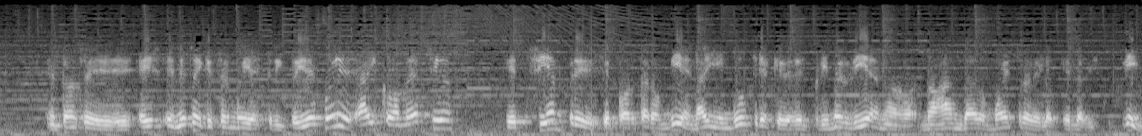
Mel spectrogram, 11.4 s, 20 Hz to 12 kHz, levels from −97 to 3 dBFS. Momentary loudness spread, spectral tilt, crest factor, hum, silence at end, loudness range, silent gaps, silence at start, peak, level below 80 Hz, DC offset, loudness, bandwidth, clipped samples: 5 LU; -6 dB/octave; 14 dB; none; 0 s; 1 LU; none; 0 s; -4 dBFS; -42 dBFS; under 0.1%; -17 LUFS; 10.5 kHz; under 0.1%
